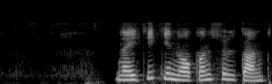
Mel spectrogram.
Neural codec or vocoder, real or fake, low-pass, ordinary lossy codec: codec, 16 kHz, 4.8 kbps, FACodec; fake; 7.2 kHz; AAC, 32 kbps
